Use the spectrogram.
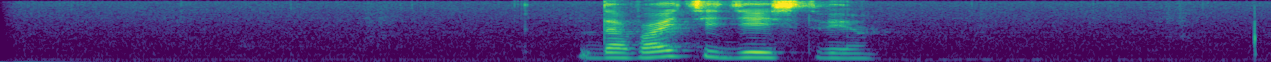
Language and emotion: Russian, neutral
